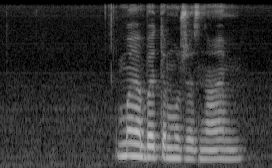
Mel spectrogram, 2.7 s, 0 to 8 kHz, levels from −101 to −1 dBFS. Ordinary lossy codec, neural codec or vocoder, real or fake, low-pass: none; none; real; 7.2 kHz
